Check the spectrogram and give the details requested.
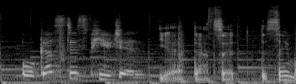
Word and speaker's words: Pugin: Let me check the pronunciation. Augustus Pugin.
